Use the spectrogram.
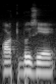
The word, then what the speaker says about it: arquebusier: I always struggle with this word, because I always feel like it should be pronounced like you would in French. Arquebusier. But that I can't do the weird R because it feels weird to me in the context of this word.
